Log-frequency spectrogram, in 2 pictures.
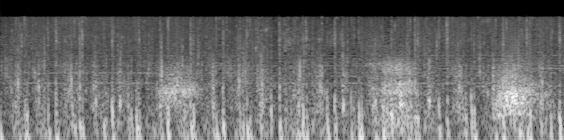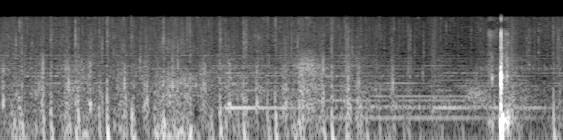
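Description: Horse hooves clip-clop steadily at a walking pace while riding in Ghost of Tsushima, a soft continuous rhythm of hoofbeats, with brief speech and a short sharp sound near the end.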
